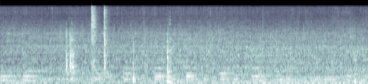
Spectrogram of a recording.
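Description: Chicken sizzling in a thick red chili-paste sauce in a nonstick wok while it is stirred with wooden spatulas, with a few sharp clacks of the spatulas on the pan between about one and three and a half seconds in.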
